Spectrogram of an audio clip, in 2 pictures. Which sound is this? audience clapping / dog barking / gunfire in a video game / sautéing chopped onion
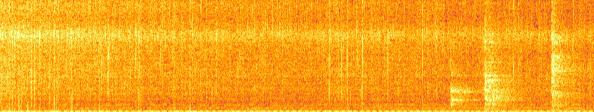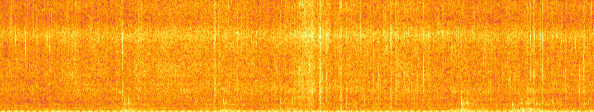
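sautéing chopped onion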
